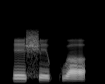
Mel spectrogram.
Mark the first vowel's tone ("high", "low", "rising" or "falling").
high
